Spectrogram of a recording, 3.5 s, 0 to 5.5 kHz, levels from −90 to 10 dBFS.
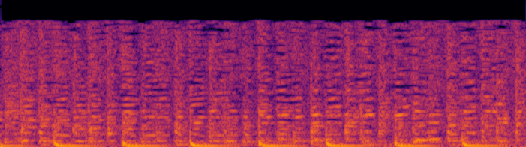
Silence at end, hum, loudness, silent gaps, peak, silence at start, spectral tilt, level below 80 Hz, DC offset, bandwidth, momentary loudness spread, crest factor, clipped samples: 0 s; none; -20 LUFS; none; -4 dBFS; 0 s; -8.5 dB/octave; -22 dBFS; under 0.1%; 5 kHz; 1 LU; 14 dB; under 0.1%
